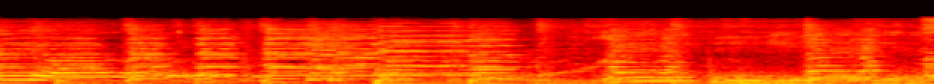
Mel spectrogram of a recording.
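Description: Live swing band playing an instrumental passage with no vocals.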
